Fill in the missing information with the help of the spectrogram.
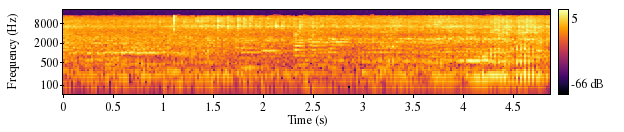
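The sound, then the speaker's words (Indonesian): A motorcycle engine rumbles steadily along a roadside street by an angkringan food stall, swelling louder toward the end as it passes, amid general traffic noise. “Nah itu guys, jenenge angkringan ya nuna pinggir jalan, ganti kayak orang saya dikai efek kayak gitu wis natural lagi gitu Motor liban ya Mas ya.”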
